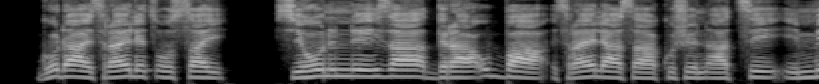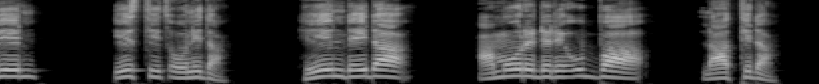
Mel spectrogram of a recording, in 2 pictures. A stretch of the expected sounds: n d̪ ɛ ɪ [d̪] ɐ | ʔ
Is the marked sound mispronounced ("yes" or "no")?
no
